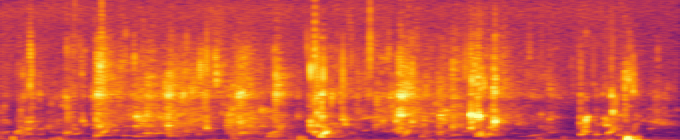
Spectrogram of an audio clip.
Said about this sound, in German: und wenn es hier so rumplätschert, dann ist es nicht, weil wir auf dem Klo sind, sondern wirklich immer noch im Pool. Können wir so ein bisschen Poolgeräusche, Poolgeräusche zeigen. Poolgeräusche in der freien Natur.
